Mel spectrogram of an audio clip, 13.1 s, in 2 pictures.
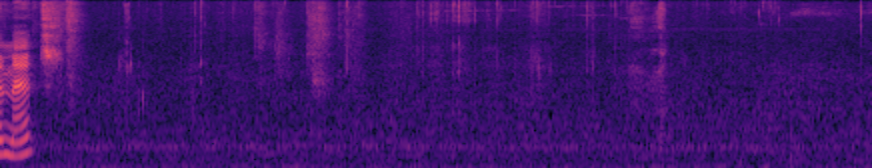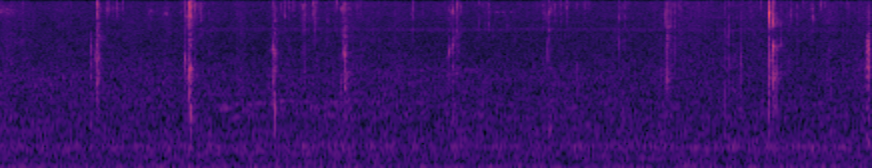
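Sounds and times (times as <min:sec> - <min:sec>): faint steady hum: 0:00.0 - 0:13.0
soft crunches and mouth clicks: 0:00.5 - 0:06.6, 0:07.2 - 0:13.0
person chewing: 0:00.8 - 0:06.6, 0:07.2 - 0:13.0.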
